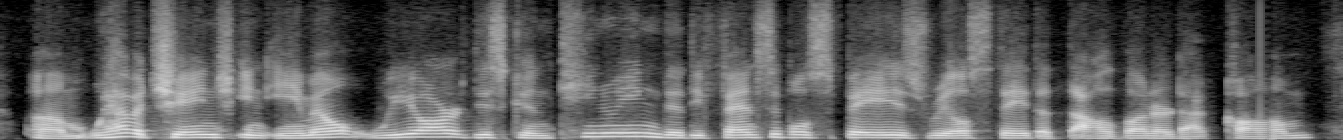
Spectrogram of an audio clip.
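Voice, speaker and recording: Dry and close with no echo, a man speaks at a fairly high pitch and a moderate pace. His tone is dark and mellow, his pitch variation ordinary, and the background quiet. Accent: Spanish. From Spain. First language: Spanish. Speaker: defensible space supervisor. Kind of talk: presentation.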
